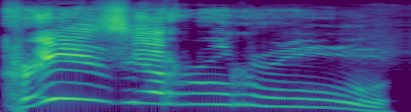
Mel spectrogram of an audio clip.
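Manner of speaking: name howled high, loud and drawn out; howling at the moon. Acted. Crazy trader announcing his own name, howling at the moon. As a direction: throw it up like a long wolf howl. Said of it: "as though he's howling at the moon".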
